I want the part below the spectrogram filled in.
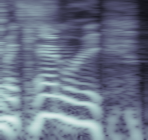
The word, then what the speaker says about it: McHenry: which is mispronounced. Well, it's Fort McHenry, but he said McHenry on the 4th of July.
